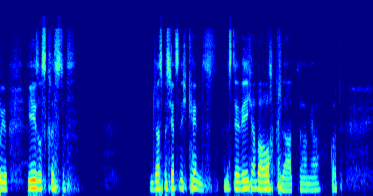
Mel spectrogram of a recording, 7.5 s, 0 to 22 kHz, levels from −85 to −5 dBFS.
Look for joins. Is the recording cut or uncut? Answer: cut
